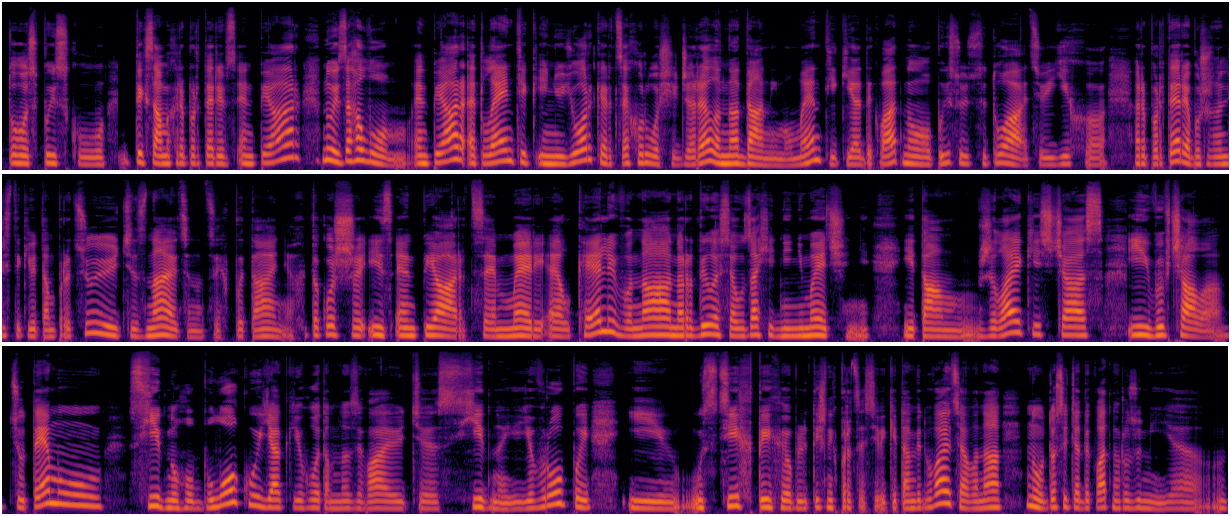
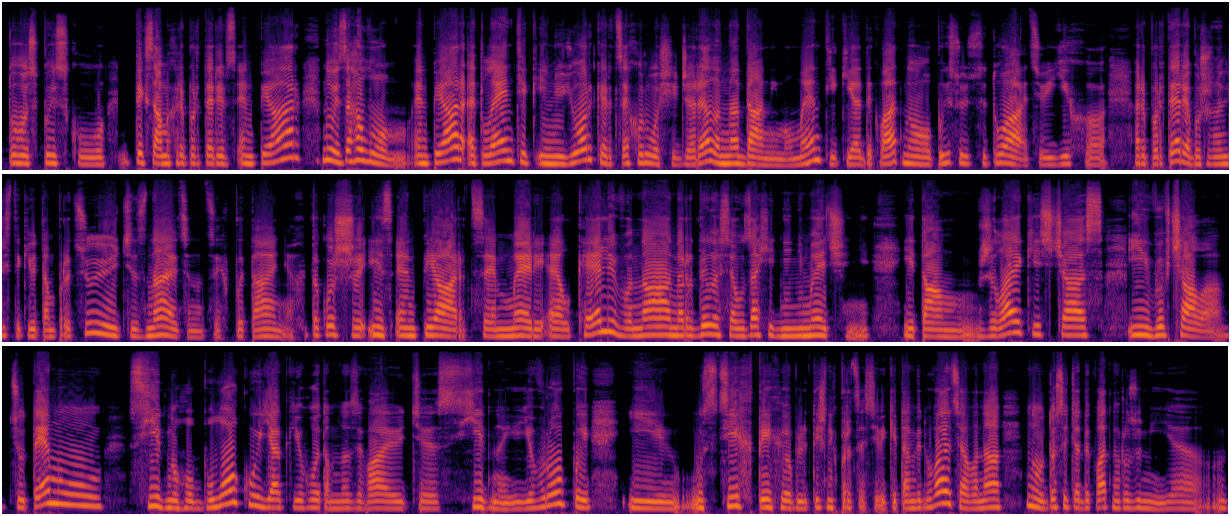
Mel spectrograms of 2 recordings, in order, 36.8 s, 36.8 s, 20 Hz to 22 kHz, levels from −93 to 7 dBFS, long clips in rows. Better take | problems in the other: first | distortion; slight; 5% of the sound clipped

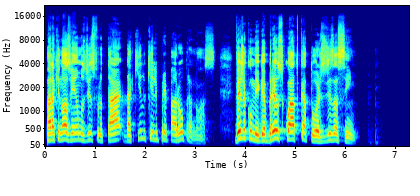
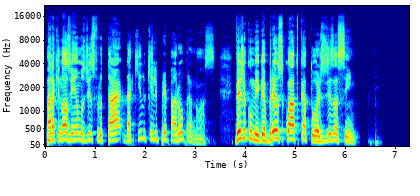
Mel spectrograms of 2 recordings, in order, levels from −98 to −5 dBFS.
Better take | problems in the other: second | thin; somewhat; fading below 400 Hz

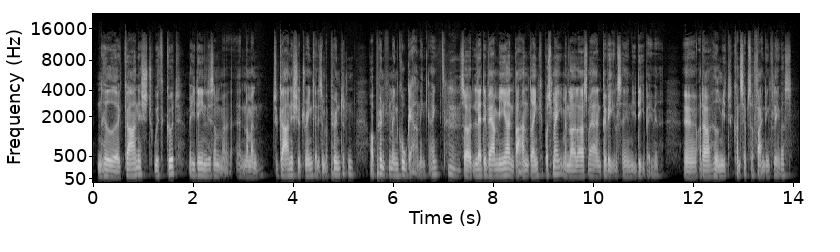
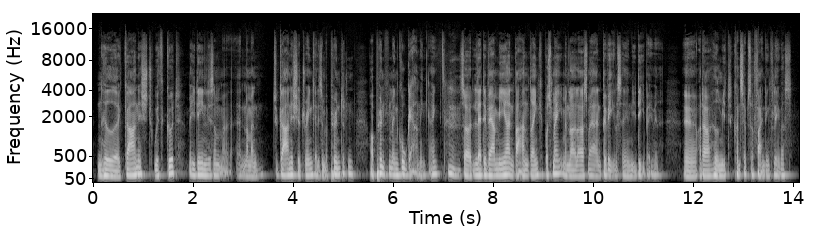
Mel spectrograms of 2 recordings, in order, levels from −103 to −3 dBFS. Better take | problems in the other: second | thin; very; fading below 350 Hz

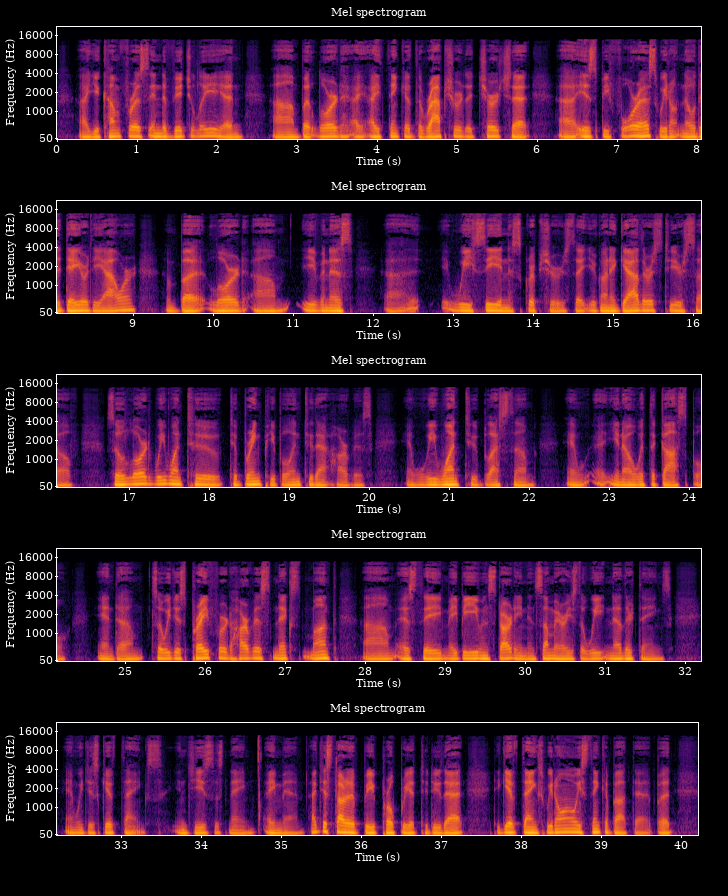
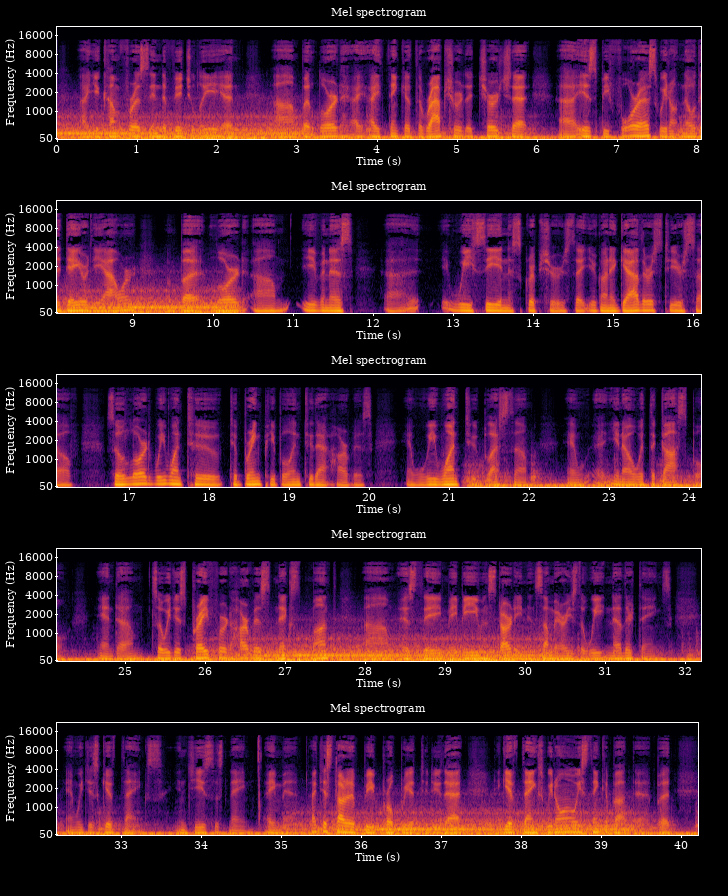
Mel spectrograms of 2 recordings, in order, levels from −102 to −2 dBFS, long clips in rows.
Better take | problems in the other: first | low rumble; loud; until 10 s and from 21 s on; 4 dB below the speech

